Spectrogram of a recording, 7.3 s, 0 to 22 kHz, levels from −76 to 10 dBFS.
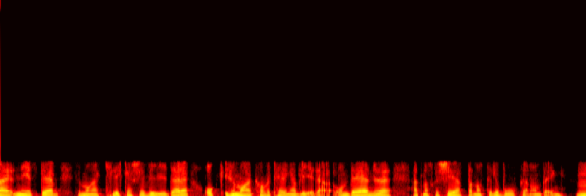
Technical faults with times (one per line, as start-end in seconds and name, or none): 0.00-7.33 GSM full-rate codec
